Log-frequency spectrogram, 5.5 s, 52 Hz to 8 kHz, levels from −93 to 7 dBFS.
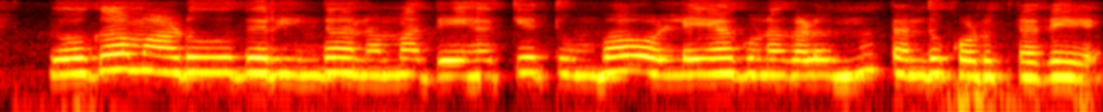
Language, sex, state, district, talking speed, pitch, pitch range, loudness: Kannada, female, Karnataka, Bellary, 100 wpm, 285 Hz, 270-300 Hz, -15 LUFS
